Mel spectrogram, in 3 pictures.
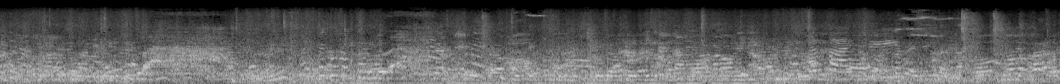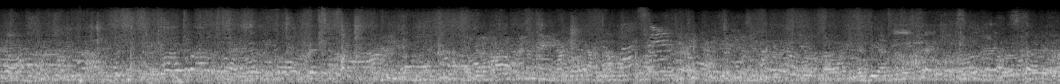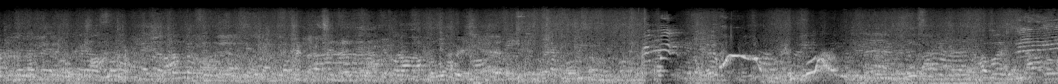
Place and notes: bratislava, market at zilinska street - market atmosphere IV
